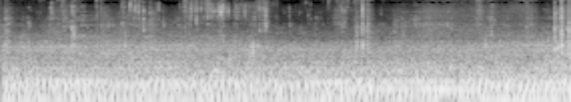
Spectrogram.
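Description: Chewing and biting into fried chicken, with scattered small crunches and clicks, over a steady low rumble inside the car.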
